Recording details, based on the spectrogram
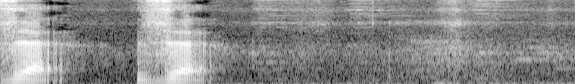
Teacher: সিন এবং জা same স্টাইলে হবে, অর্থাৎ জিহ্বাটা ফ্ল্যাট থাকবে।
